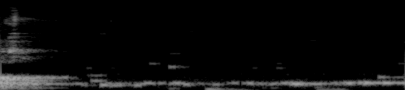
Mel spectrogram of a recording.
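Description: A man's voice trailing off, then a quiet pause holding only a faint low hum.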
